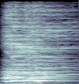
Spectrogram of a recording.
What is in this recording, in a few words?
Male Die Robot; Mars Sortie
